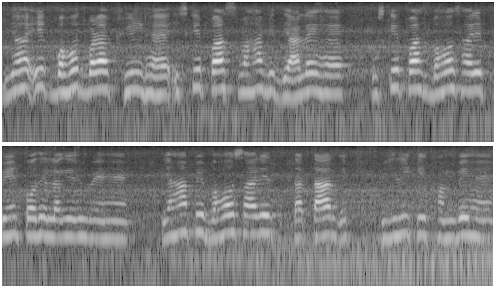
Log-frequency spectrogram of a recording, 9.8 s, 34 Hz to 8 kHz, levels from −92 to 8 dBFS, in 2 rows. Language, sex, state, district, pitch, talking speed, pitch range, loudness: Hindi, female, Bihar, West Champaran, 245 Hz, 175 wpm, 225-265 Hz, -19 LUFS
